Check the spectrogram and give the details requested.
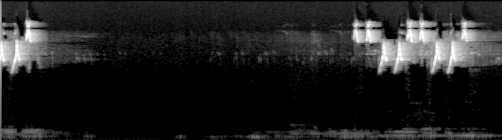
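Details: Javan sparrow singing over flowing water as training material: a few high down-slurred chirps, a pause of several seconds with only faint water noise, then a fast run of bright, high chirps.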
